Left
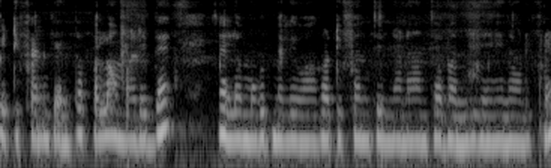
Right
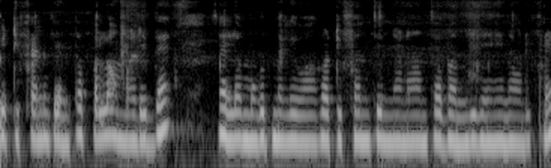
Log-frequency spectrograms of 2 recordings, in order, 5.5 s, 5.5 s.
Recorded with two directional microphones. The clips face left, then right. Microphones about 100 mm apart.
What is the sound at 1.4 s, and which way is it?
Speech, 35° right (ahead or behind).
